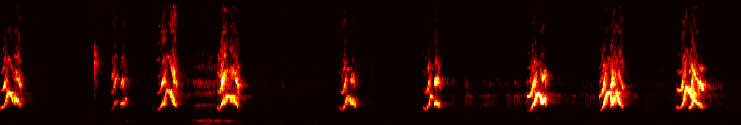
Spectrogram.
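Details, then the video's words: Male cockatiel calling: short, harsh, harmonic chirps rising in pitch, given singly or in quick pairs about once a second, with a faint low hum underneath. "Male Cockatiel sound"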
